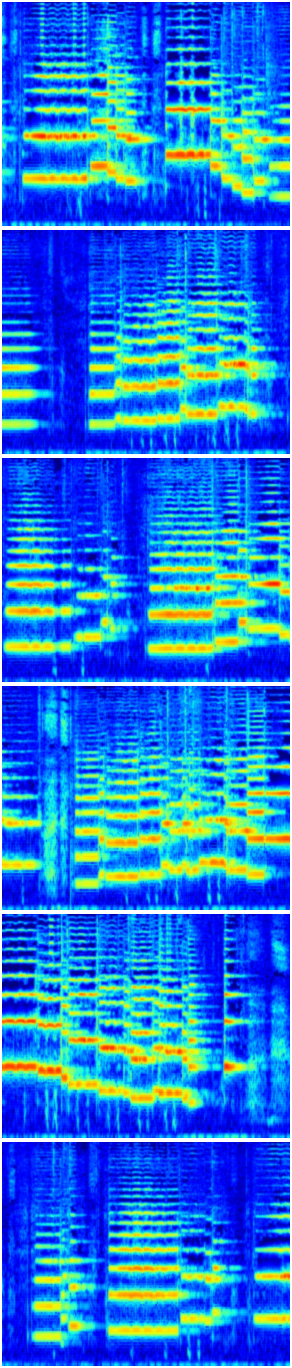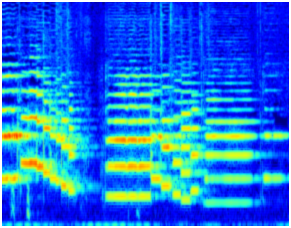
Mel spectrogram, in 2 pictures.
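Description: Solo oboe playing quick stepwise runs of notes in a series of short phrases with brief breaks between them, played to show the difference between triplets and quadruplets.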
